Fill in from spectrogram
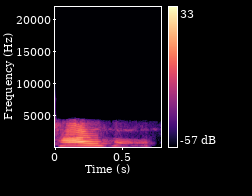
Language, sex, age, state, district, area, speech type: Odia, female, 30-45, Odisha, Jagatsinghpur, rural, conversation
